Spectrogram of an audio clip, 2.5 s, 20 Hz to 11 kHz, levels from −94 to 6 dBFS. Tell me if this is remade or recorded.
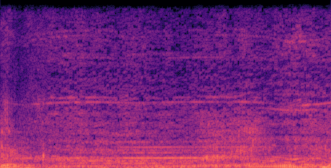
recorded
